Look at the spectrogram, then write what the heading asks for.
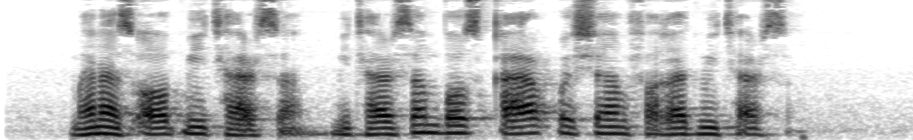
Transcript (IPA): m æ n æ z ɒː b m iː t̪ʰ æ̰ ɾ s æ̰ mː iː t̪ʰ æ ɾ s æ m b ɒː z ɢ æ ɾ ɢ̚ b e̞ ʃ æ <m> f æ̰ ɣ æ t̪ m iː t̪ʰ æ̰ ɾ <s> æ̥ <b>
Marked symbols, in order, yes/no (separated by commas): yes, yes, no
